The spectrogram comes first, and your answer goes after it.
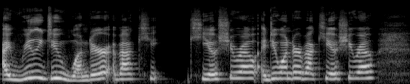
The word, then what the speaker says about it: Kiyoshiro: Kiyoshiro is how they told me to pronounce it, so Kiyoshiro.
